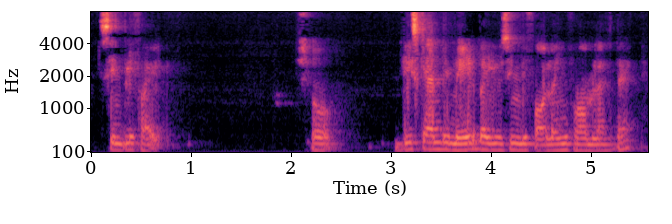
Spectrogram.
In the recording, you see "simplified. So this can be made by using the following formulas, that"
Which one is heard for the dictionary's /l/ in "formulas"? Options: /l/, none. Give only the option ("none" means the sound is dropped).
none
